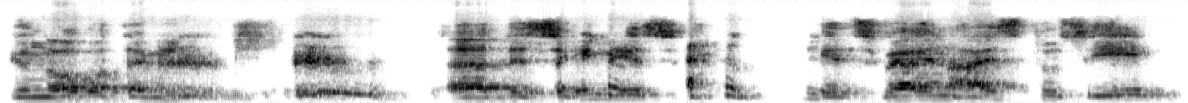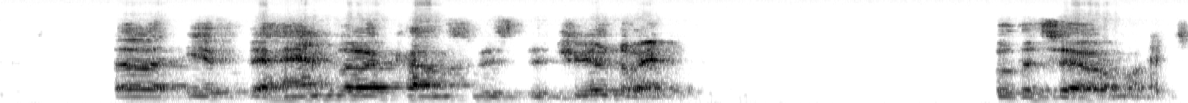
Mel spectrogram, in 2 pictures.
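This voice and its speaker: A man with an Austrian accent, a native German speaker, presenting a seminar in halting, simple English with deliberate emphasis. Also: mid-range voice. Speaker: presenter instructing dog-trial judges. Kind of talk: seminar lecture. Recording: dull, echoey room, distant microphone.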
